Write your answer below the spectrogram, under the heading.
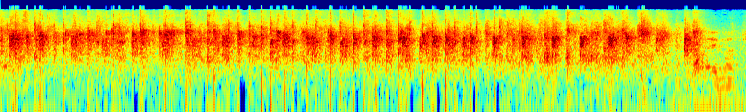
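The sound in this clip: An audience applauds to welcome a speaker with loud, dense, sustained clapping that continues steadily and thins slightly at the very end.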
